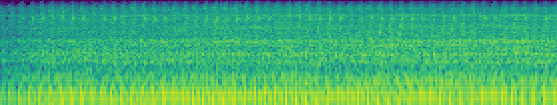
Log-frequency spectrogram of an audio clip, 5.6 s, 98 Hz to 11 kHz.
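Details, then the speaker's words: Wheel Horse C-120 8-speed tractor, 12 hp Kohler, new battery, unrun for several years: even, steady single-cylinder thump at fast idle, very quiet with no smoke or misses; normal running. "I can't get over how quiet it is. Listen to that. That runs like a top."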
